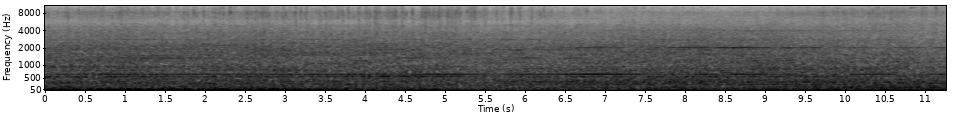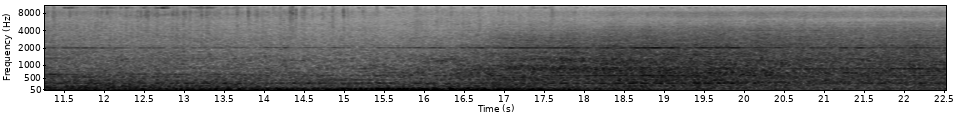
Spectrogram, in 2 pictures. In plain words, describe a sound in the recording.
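Tracks clatter and crunch over stubble.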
